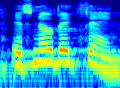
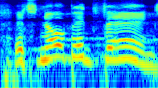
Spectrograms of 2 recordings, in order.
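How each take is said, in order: First: Said in the usual way. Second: Louder, higher, slow and emphatic; said like you mean it. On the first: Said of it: "say it like you mean it". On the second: Shown as a demonstration. Pastor leading congregation in a bold declaration, loud. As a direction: declare it with full conviction. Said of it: "Say it like you mean it".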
